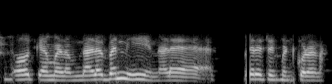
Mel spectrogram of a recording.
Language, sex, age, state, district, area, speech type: Kannada, female, 30-45, Karnataka, Kolar, urban, conversation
